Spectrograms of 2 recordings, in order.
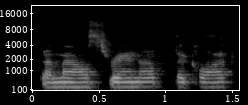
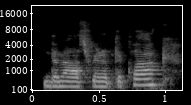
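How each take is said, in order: First: It is said in a flat, mechanical robot voice. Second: It is said in an ordinary speaking voice. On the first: "they like to do the robot one" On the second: "you say the nursery rhyme first"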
